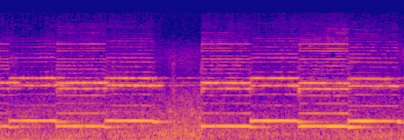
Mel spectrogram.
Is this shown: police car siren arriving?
yes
